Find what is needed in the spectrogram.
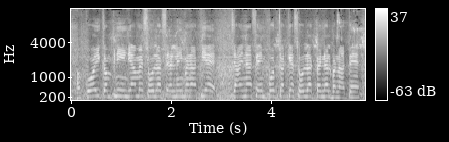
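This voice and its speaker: A man's raised, projected voice at an extremely high pitch, monotone and flat, with very even loudness, audible room echo and noticeable background noise. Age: 80s+. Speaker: retired engineer and activist. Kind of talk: impassioned public talk.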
